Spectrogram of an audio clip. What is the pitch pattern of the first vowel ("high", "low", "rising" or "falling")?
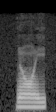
high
